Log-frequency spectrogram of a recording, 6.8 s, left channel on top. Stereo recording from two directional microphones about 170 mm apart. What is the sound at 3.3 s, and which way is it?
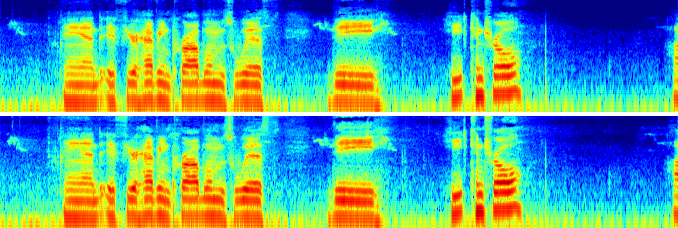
Speech, 5° right (ahead or behind).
